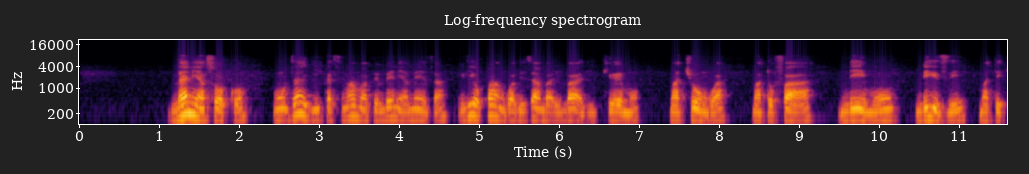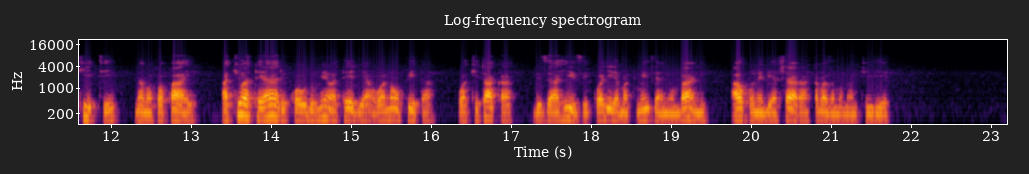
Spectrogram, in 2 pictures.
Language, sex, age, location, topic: Swahili, male, 25-35, Dar es Salaam, finance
